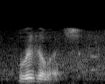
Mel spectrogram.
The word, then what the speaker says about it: rivulets: Because Ye'or actually means little rivulets. Am I pronouncing that word correctly? Mm-hmm. Rivulets. Okay. So that's what Ye'or means.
